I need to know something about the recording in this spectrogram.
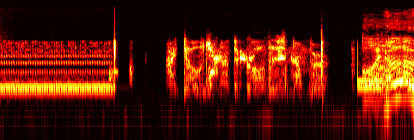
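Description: Telephone ringing tone heard on the line of a flip phone: one steady tone held for about a second, ending in a click as the call is answered. A voice follows.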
